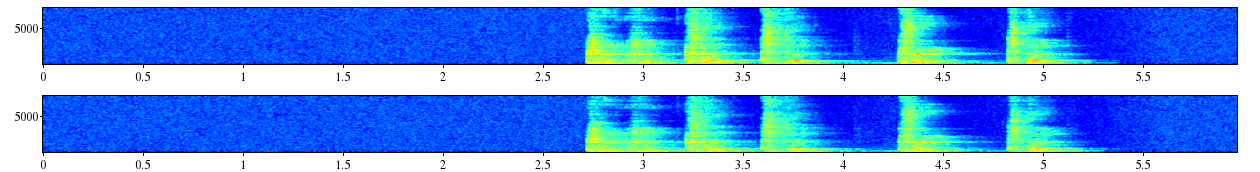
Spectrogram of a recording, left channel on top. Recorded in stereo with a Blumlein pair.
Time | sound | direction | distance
2.7 | a cough | 25° left | 1.7 m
